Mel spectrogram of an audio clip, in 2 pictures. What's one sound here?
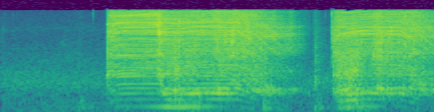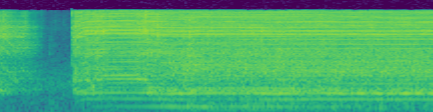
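An immersion blender whirs loudly in bursts, churning liquid.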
